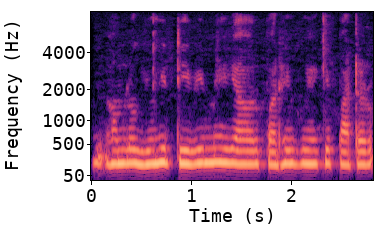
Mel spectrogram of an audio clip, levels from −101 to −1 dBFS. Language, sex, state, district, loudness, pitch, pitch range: Hindi, female, Bihar, Sitamarhi, -22 LUFS, 200 Hz, 195-205 Hz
